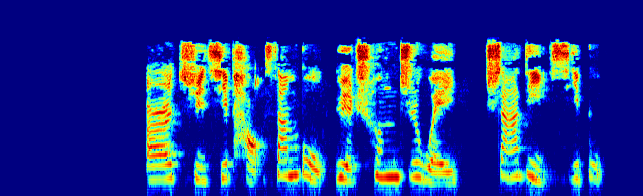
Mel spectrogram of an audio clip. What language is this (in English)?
Chinese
